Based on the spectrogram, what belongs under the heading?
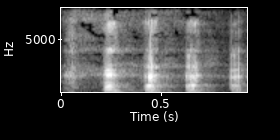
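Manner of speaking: short, high, loud burst of laughter; amused laugh. Acted. Biralbo hears the narrator was cheated, laughs loudly. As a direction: laugh knowingly at being cheated too.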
